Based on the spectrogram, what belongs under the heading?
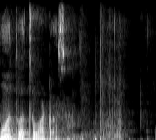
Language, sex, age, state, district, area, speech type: Goan Konkani, male, 30-45, Goa, Canacona, rural, spontaneous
